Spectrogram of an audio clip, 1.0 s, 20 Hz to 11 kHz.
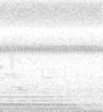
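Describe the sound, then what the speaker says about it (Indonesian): Steady low rumble of a passing CC206 diesel locomotive with tonal horn-like bands, constant and fairly distant, no voices. "Masih ada kereta lagi nih, kedengeran dari gemuruh"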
